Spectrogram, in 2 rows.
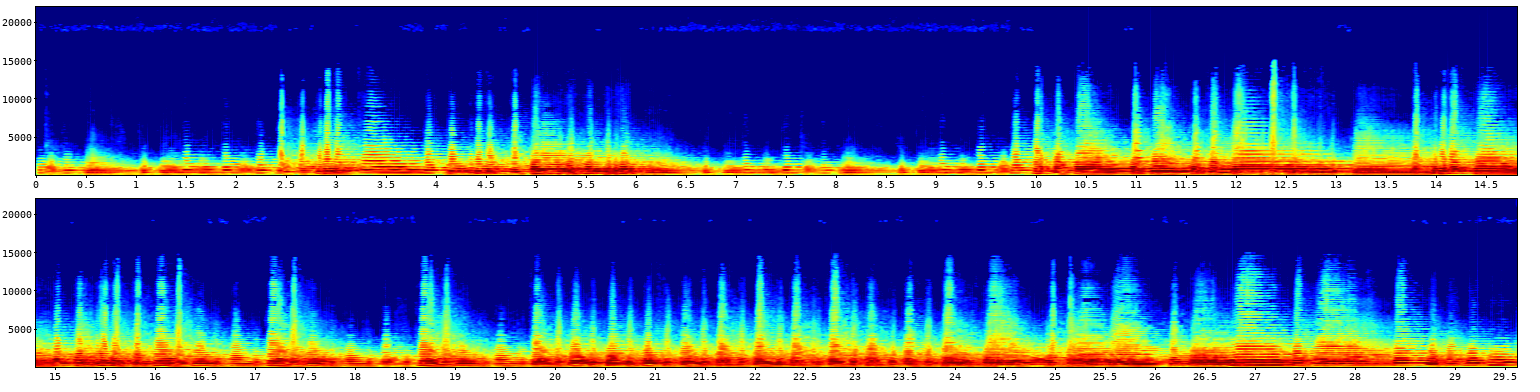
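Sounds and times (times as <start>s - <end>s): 
trombone quartet playing: 0.0s - 29.6s.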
